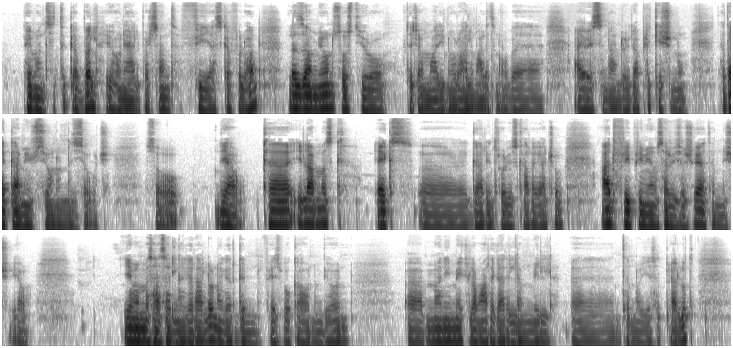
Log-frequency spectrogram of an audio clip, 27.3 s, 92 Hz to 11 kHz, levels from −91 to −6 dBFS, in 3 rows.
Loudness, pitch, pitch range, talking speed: -25 LUFS, 90 Hz, 85-100 Hz, 120 wpm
